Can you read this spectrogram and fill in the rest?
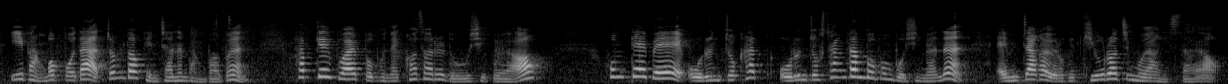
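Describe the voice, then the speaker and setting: A woman teacher giving a step-by-step software tutorial, explaining politely to learners. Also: lowish voice, slight background noise.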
